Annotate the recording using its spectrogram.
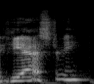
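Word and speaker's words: Piastri: How do you pronounce that last name? Pastri.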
